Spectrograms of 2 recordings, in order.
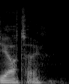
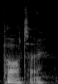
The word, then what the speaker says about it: Yato: By the way, it's Yato. It's not Pato. It's Yato. – Well, it might be if you're as posh like you. Yato. – It's spelled Y-A-T-O.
